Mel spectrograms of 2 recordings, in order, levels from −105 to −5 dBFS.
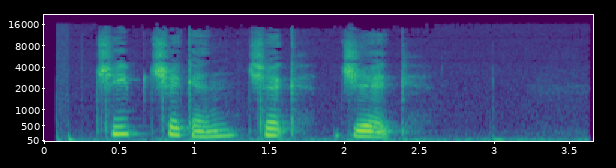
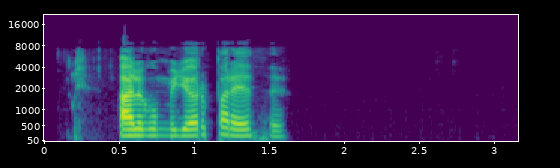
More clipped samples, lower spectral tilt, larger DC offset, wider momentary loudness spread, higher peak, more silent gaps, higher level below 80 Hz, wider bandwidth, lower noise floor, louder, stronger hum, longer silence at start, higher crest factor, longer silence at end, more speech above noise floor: neither; about the same, -4 dB/octave vs -4 dB/octave; neither; second, 9 LU vs 20 LU; second, -14 dBFS vs 0 dBFS; neither; first, -54 dBFS vs -66 dBFS; first, 15.5 kHz vs 9.2 kHz; second, -57 dBFS vs under -90 dBFS; second, -29 LUFS vs -19 LUFS; neither; about the same, 0.1 s vs 0.2 s; second, 18 dB vs 24 dB; second, 0.6 s vs 1.6 s; second, 27 dB vs over 70 dB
